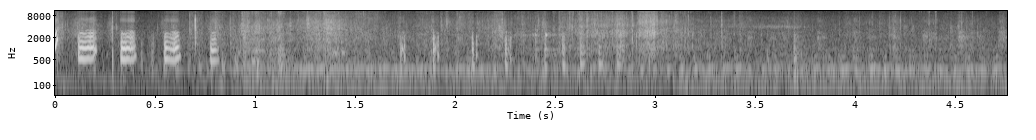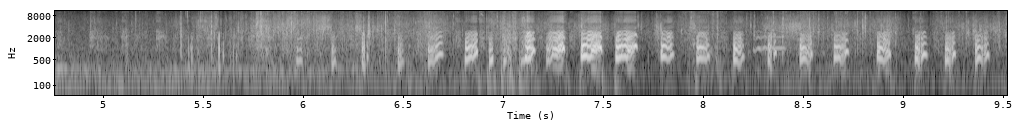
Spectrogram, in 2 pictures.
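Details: Guinea pigs sniffing a small microphone give rapid, clipped chirps and squeaks in quick repeated bursts, with a lower sustained hum in the middle and a dense run of sharp pulses near the end.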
